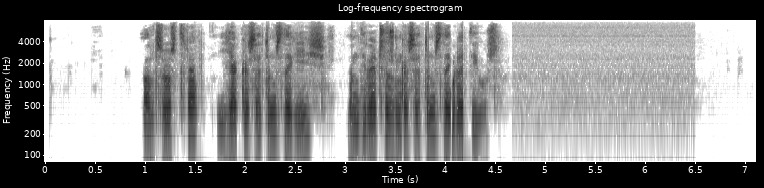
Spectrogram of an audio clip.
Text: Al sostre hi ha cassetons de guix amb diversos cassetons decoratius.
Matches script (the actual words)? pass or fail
pass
